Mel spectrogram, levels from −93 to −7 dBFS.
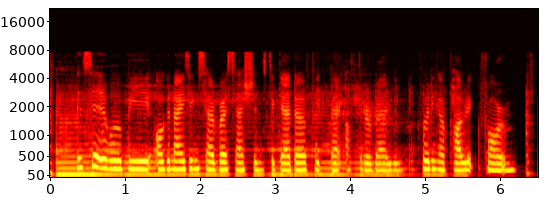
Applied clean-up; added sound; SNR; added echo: neural mask model RNNoise.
